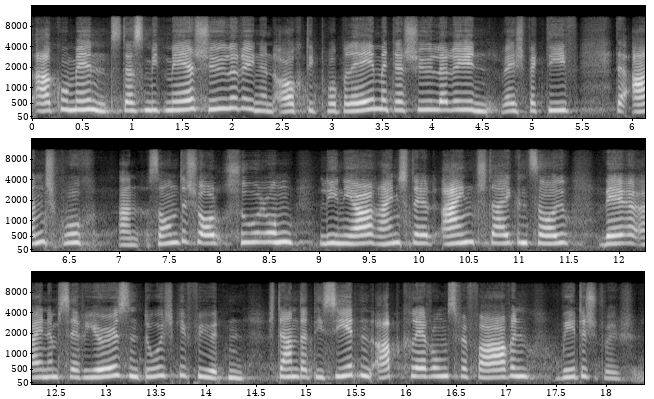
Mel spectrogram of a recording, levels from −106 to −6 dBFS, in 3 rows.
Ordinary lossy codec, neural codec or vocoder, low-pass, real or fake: none; codec, 16 kHz in and 24 kHz out, 0.9 kbps, LongCat-Audio-Codec, four codebook decoder; 10.8 kHz; fake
